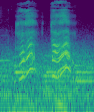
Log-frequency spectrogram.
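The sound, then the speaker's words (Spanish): A human voice imitates seagull cries: two loud, wavering, nasal calls in quick succession, each rising and falling in pitch, with a soft background hum. “Cuando quieras estar conmigo, hija, imita a las gaviotas.”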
